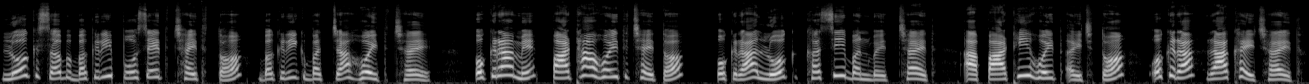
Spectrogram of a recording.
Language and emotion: Maithili, neutral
